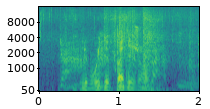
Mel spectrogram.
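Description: An arrow strikes a creature with a wet thud.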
